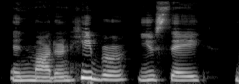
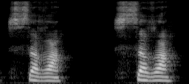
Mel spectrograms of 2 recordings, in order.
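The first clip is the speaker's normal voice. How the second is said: Sarah said "sa-RA"; stress on last syllable. Shown as a demonstration. Teacher showing the formal stress, Sarah as "sa-RA". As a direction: put the weight on the end of Sarah, formal Hebrew "sa-RA". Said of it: "we formally stress the last syllable".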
